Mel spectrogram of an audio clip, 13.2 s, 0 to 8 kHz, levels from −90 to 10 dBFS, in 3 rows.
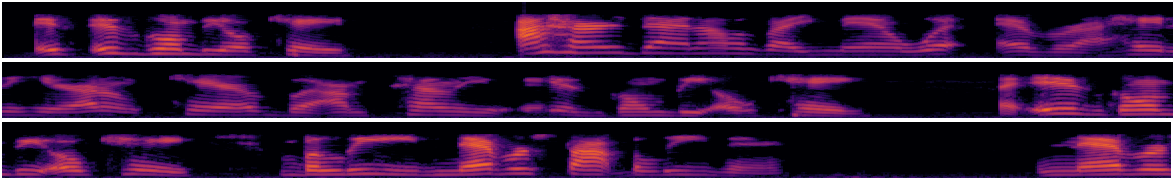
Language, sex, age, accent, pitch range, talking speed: English, female, 20-39, American, 165-225 Hz, 180 wpm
